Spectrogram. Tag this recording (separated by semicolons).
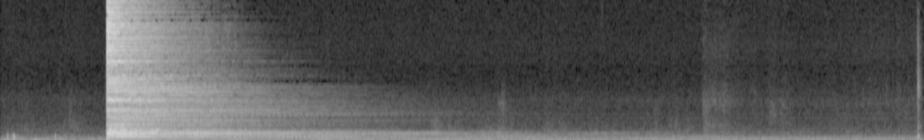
drum; drumming; music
